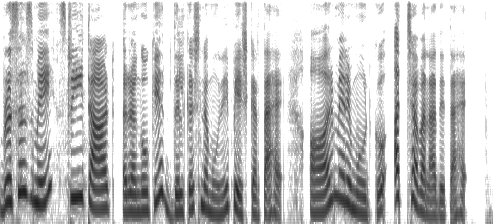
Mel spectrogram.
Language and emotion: Urdu, happy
